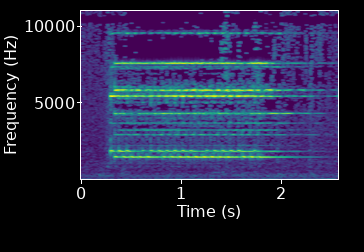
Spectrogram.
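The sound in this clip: A telephone rings with a bright, steady electronic tone that starts abruptly, holds for well over a second, then fades out, with no voices over it.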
